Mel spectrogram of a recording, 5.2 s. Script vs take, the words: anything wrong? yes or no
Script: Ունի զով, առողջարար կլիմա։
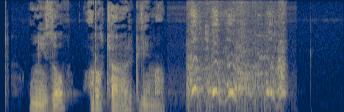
no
